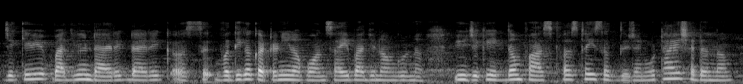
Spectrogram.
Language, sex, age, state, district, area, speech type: Sindhi, female, 18-30, Gujarat, Surat, urban, spontaneous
